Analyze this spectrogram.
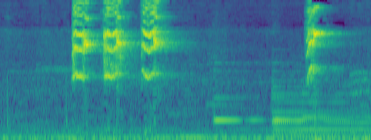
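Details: Rose-faced and Fischer's lovebirds, pet birds, in a recording played so that caged birds sing, feel safe and breed. Three quick harsh squawks, a pause, then one more loud shriek, over a steady low musical tone.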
